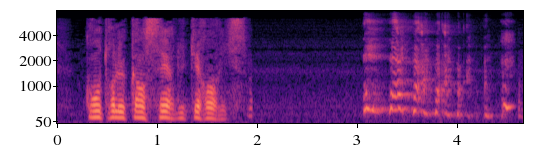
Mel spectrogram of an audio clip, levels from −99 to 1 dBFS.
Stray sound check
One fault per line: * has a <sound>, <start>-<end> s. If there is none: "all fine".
* has a laugh, 3.1-4.6 s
